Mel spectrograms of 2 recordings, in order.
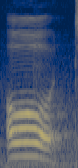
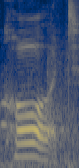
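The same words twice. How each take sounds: First: Coat split into k, long o, t; sounded out. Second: Said in the usual way. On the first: Shown as a demonstration. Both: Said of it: "Teacher Louis will dictate".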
